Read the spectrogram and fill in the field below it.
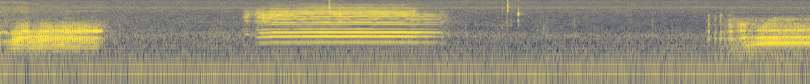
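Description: Captain Cook's goats (Arapawa goats) bleat in three separate calls, loud and close, with a low steady hum underneath and quiet gaps between cries.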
